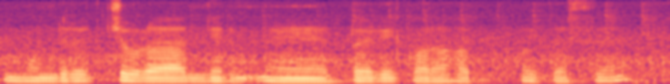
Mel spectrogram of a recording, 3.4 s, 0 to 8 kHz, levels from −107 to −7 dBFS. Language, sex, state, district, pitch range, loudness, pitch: Bengali, male, Tripura, West Tripura, 115-120 Hz, -18 LUFS, 115 Hz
